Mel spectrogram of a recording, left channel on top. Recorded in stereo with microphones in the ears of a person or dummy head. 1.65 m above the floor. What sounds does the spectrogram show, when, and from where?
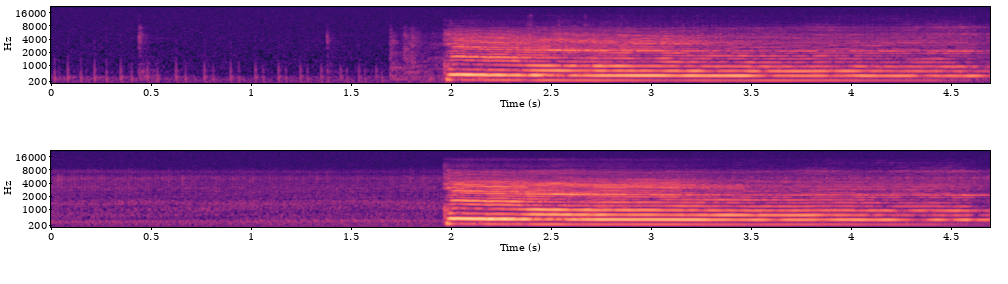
2.0 s a shout: 25° right (ahead or behind), 0.9 m; by 4.6 s 20° right (ahead or behind), 3 m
